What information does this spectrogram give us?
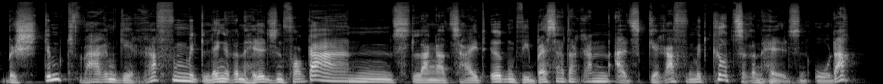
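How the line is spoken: Croaking. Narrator (German): krächzt Zottel

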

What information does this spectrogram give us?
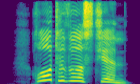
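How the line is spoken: Called out. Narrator (German): ruft

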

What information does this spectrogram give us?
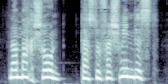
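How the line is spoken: Woman calling out. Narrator (German): rief die Frau der Wolke zu

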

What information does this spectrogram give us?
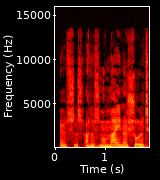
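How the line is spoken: Stuttering. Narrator (German): stottert Hoppla

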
